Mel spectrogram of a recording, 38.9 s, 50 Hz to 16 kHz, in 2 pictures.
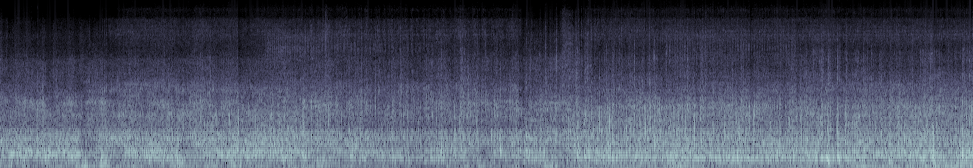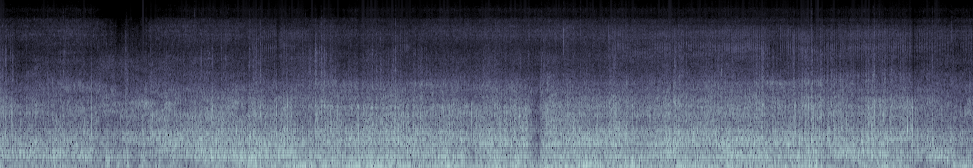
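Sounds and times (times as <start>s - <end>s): vehicle engine running: 0.0s - 21.6s, 22.2s - 38.9s
wind on microphone: 0.0s - 38.9s.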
